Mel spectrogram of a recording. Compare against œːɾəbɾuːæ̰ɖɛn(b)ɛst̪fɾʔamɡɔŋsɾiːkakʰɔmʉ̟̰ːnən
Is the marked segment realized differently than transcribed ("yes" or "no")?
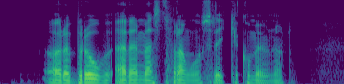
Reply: yes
